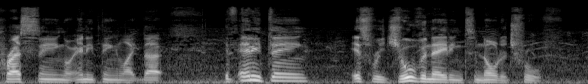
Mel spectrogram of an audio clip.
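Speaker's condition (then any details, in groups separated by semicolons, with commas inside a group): No condition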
